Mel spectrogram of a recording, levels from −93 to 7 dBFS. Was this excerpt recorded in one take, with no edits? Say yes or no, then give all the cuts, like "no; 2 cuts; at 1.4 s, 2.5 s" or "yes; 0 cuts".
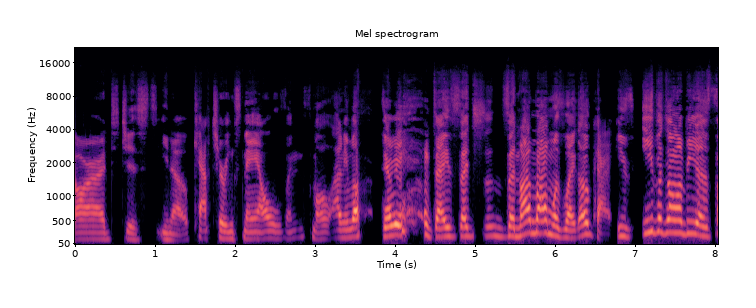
yes; 0 cuts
